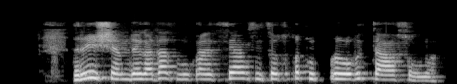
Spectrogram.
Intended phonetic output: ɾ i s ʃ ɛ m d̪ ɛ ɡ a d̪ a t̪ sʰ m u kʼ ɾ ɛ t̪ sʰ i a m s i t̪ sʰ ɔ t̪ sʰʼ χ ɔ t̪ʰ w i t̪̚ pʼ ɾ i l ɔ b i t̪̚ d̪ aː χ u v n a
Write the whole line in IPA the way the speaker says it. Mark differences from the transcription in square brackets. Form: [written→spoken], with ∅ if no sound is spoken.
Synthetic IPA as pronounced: ɾ i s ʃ ɛ m d̪ ɛ ɡ a d̪ a t̪ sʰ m u kʼ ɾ ɛ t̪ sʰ i a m s i t̪ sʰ ɔ t̪ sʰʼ χ ɔ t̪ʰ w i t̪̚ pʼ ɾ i l ɔ b i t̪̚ d̪ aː [χ→s] u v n a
